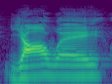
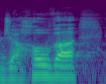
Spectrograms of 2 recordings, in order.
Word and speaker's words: Yahweh: Another way to pronounce it is Yahweh Jireh, because we're not quite for sure how to pronounce the name Yahweh or Jehovah. In ancient Hebrew letters, they didn't have vowels. They just had consonants. So they assumed how these things were pronounced. So Yahweh is spelled Y-H-W-H, but sometimes Y has a J sound, and sometimes W has a V sound. So that's where you could get Yahweh, or you could get Jehovah. And at some point in time, they started mixing in vowel letters, and they didn't like saying God's name.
